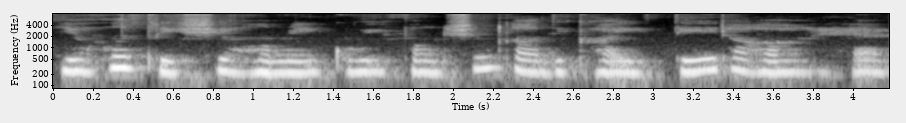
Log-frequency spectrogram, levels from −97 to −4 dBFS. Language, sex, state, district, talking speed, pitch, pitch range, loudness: Hindi, female, Punjab, Fazilka, 145 wpm, 225 Hz, 220-240 Hz, -15 LUFS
